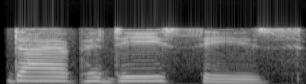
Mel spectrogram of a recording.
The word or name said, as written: diapedeses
